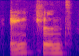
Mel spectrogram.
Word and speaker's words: ancient: Yes, so this first word of the sentence, ancient, even though it has a C, it's pronounced more like an SH.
